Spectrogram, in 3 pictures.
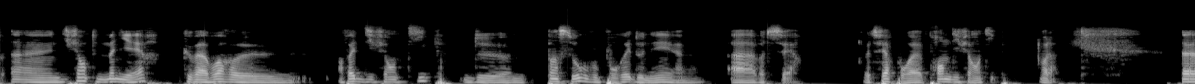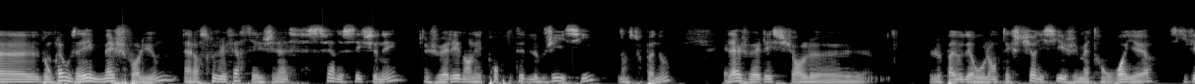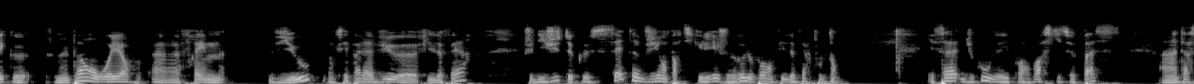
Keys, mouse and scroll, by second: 33.9-35.8 scroll up 5.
